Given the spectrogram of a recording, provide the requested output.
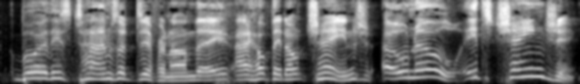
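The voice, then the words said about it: Old-fashioned period-drama character voice. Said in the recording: “just do a quick period piece impression”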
